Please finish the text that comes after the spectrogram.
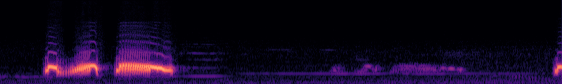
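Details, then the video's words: Caged decoy dove cooing to attract wild doves: a strong two-part coo, the first note short and wavering, the second longer, then a faint soft murmur and the start of another coo. "Chim Cu Mồi Thúc Gù Và GÁY Gọi Bổi Nghe Siêng Gáy"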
